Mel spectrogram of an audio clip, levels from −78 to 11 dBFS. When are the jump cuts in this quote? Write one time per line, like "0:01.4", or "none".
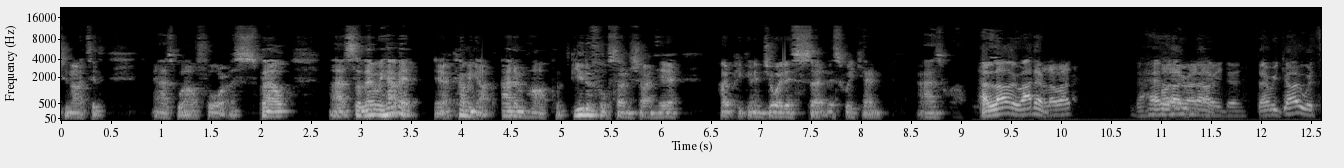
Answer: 0:09.1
